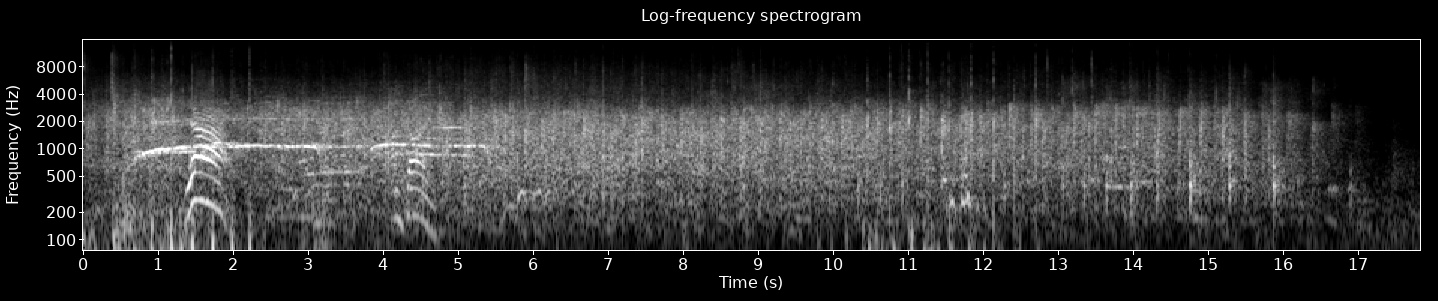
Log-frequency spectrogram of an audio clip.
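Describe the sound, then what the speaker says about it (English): An audience at a school presentation event gives a long round of dense, loud applause that holds steady and then tapers off at the end, with a voice briefly speaking near the start. "I think you deserve a big round of applause"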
